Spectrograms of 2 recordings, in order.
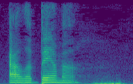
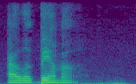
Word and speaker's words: Alabama: a lowered Mark so the greater stress is on this third syllable we say Alabama Alabama what else is shared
